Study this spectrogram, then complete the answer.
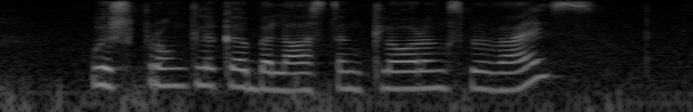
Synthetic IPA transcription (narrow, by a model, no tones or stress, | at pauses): ʔuərsprɔŋkləkəbəlɐstəŋklɑːɾəŋsbəvɛjs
